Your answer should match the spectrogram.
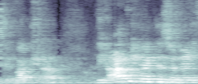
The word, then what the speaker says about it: Hibakusha: Hibakusha is not the right pronunciation, it's Hibakusha.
